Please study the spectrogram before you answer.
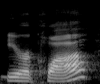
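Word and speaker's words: Iroquois: But I will call them um Iraqua because that is the French French pronunciation. Irakqua.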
